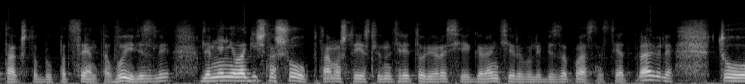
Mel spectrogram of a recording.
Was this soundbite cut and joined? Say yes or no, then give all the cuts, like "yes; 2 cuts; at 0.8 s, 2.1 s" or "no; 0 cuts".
yes; 2 cuts; at 2.0 s, 3.1 s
